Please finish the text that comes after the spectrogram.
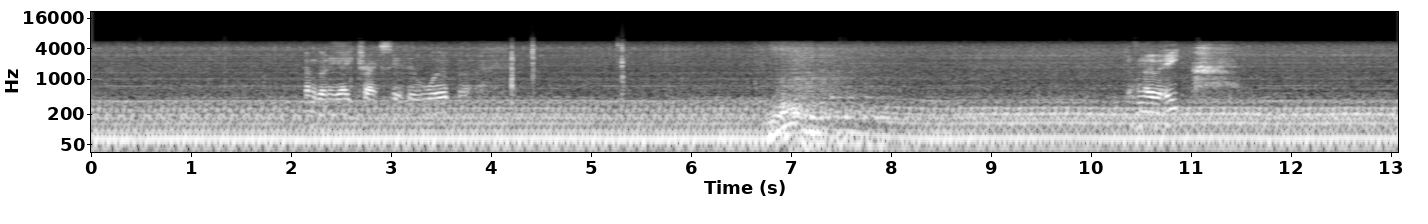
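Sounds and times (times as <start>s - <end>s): car engine idling: 0.0s - 13.0s
engine revving: 6.4s - 13.0s.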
